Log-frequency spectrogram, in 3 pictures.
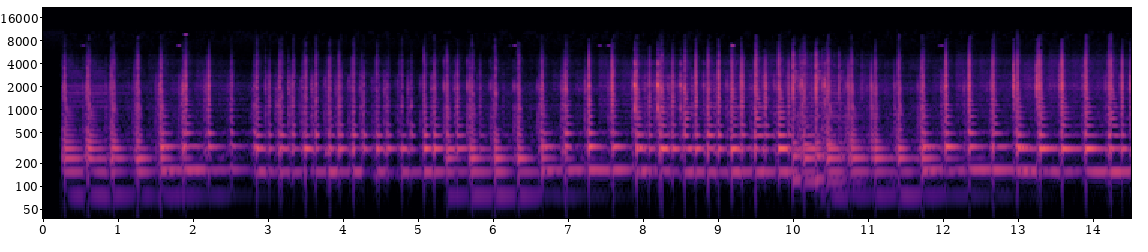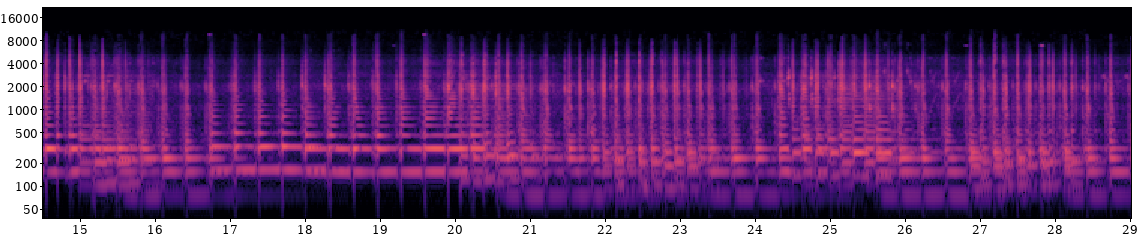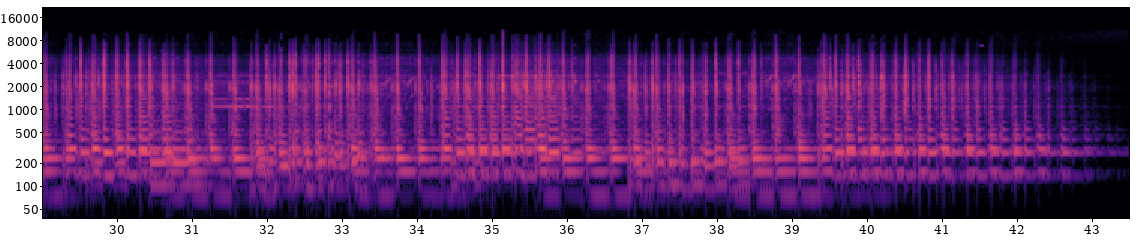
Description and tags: E flat echo delay mamma
sorta spooky and creepy, almost as if something is following you or hiding from you. Low gain but tones of echo and delay.
ambient, creepy, delay, echo, following, guitar, haunted, horror, mamma, mia, reverb, scary, spooky, terror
